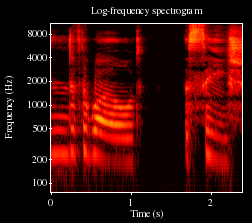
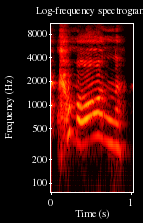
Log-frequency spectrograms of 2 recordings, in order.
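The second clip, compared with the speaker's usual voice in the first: put-on urgent girl; 10 semitones higher than usual. A narrator's reading. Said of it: "pulling Susan round".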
